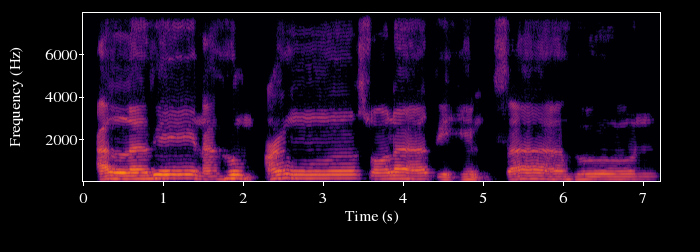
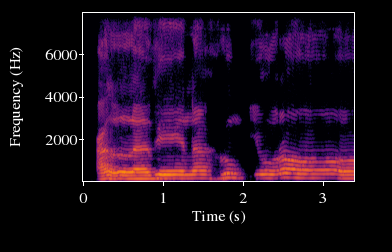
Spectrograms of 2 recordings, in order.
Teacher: Jadi huruf mim di sini tidak boleh ada dengung sedikit pun, alias harus dibaca jelas. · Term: idhar syafawi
